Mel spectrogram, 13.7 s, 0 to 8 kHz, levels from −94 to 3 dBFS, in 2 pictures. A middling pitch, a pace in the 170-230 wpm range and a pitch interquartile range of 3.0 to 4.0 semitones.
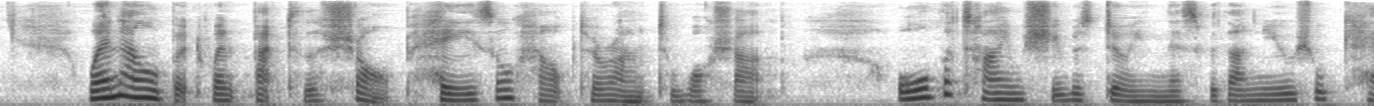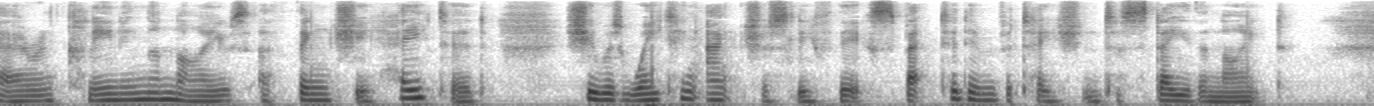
No: medium, 170 Hz; average, 190 wpm; average, 4.4 semitones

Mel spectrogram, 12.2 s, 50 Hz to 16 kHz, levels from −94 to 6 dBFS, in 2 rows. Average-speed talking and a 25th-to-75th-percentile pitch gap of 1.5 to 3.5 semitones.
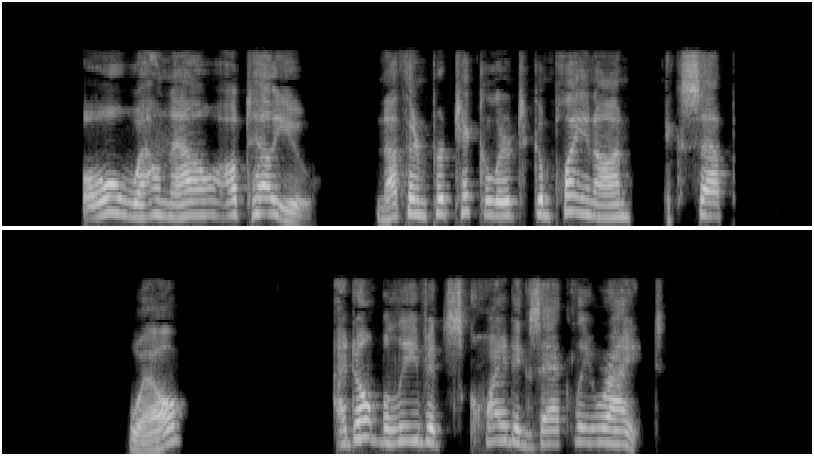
No: slow, 105 wpm; narrow, 2.6 semitones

